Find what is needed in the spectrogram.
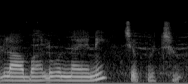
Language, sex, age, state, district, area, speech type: Telugu, female, 30-45, Andhra Pradesh, Kurnool, rural, spontaneous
